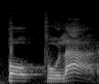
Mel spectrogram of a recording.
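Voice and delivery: popular as po-pu-LAR, pure vowels; Spanish end stress. Shown as a demonstration. Teacher demonstrates a word ending in R, popular stressed on LAR. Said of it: "we're gonna go up on the N".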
